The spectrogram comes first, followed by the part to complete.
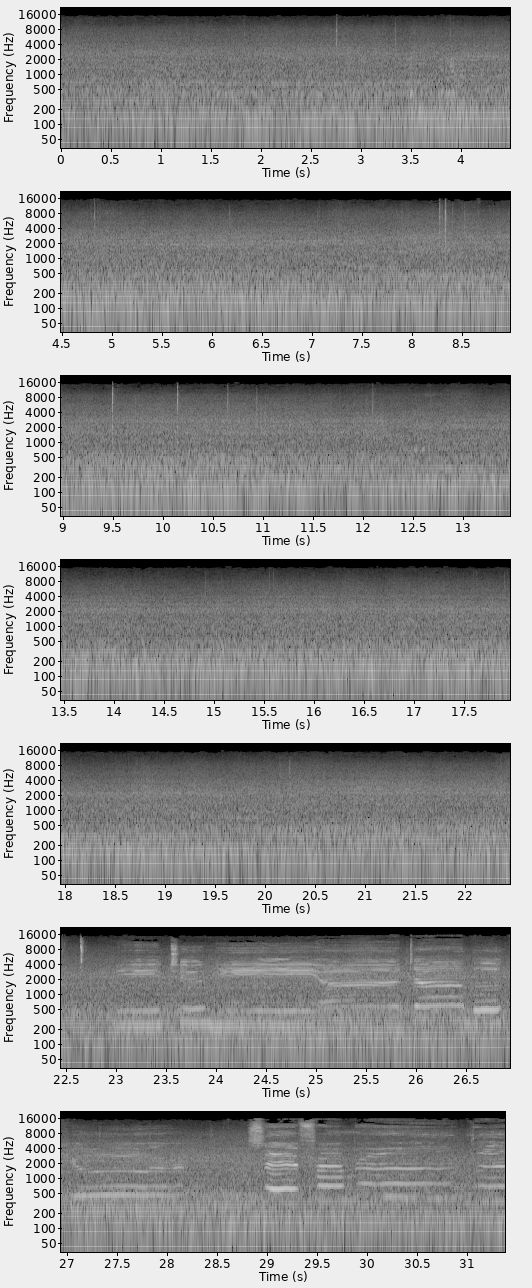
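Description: Steady road and engine rumble heard inside a car cabin at highway speed. About three-quarters of the way in, a melody of held, bending notes begins over it.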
